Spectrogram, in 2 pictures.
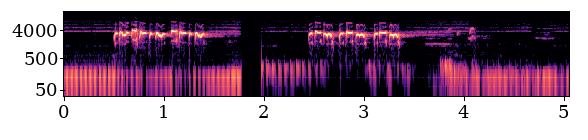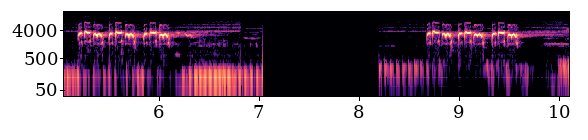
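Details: Bulbul in the wild giving four separate bursts of lively, bubbling chirps, each burst about a second long and spaced roughly every two to three seconds, with a soft low rumble between them.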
